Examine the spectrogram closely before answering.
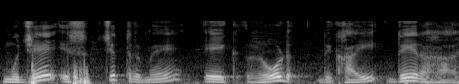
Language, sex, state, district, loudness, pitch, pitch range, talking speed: Hindi, male, Madhya Pradesh, Dhar, -20 LUFS, 115 Hz, 105-135 Hz, 130 wpm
